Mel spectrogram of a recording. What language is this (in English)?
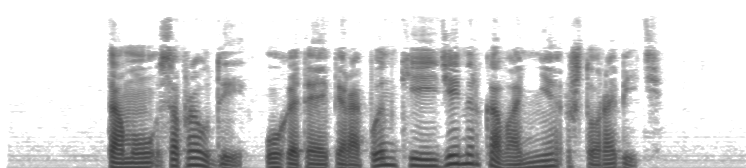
Belarusian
